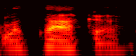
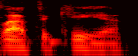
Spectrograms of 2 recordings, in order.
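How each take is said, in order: First: The name ends with a short 'kah' sound. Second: The name ends with a 'kee-ah' sound. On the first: The speaker calls it wrong. "It's not Lataka" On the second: The speaker calls it right. "it's Latakia"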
